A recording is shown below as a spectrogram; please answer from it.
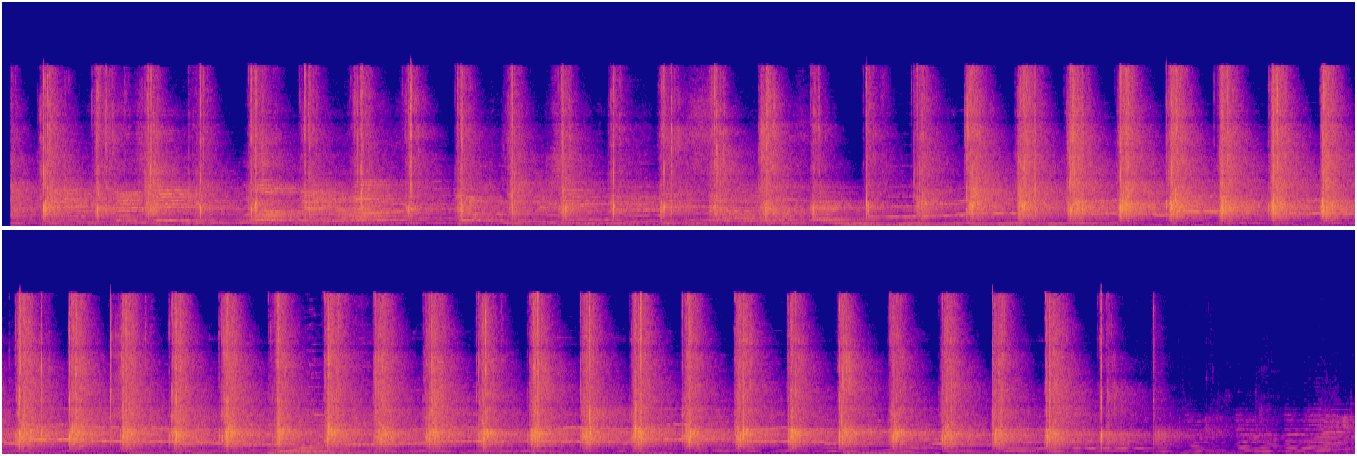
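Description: A male singer with a small chamber ensemble of flute, violin, harp and cello performing a light song, while the audience claps along in time, about twice a second. The clapping stops near the end, leaving the singer and instruments.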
